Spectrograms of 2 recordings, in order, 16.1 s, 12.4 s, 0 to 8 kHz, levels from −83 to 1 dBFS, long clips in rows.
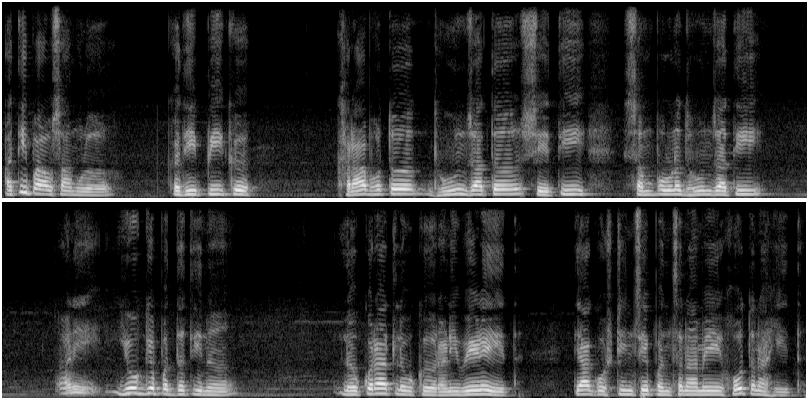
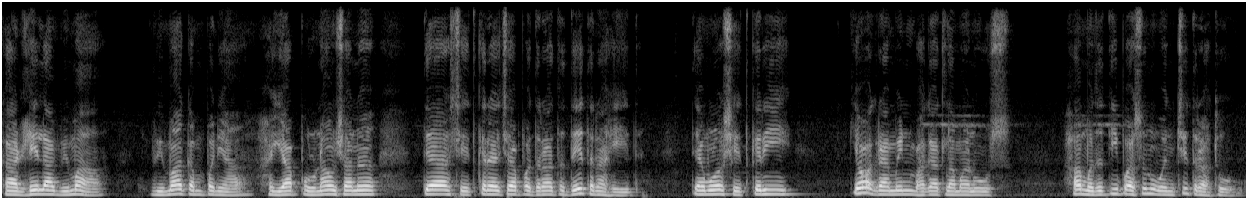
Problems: none marked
